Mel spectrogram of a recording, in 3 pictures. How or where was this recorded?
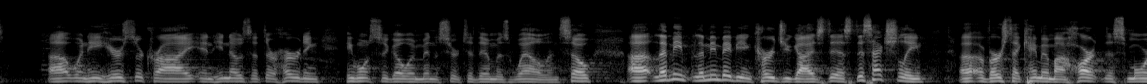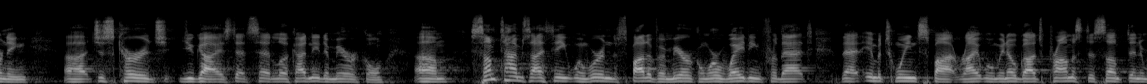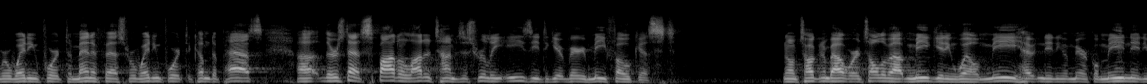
large echoing room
